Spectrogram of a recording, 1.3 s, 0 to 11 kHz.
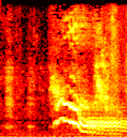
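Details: A Shih Tzu puppy from a 2014 litter, with the mother nearby, lets out one drawn-out high whine that wavers and then drops in pitch, over a low background rumble.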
